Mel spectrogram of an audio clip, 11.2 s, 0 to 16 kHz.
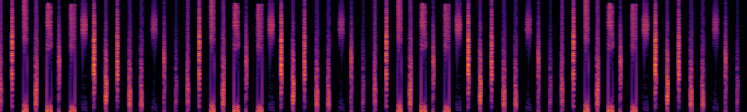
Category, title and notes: Sound effects > Experimental
This 171bpm Glitch Loop is good for composing Industrial/Electronic/Ambient songs or using as soundtrack to a sci-fi/suspense/horror indie game or short film.
Alien, Ambient, Dark, Drum, Industrial, Loop, Loopable, Packs, Samples, Soundtrack, Underground, Weird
